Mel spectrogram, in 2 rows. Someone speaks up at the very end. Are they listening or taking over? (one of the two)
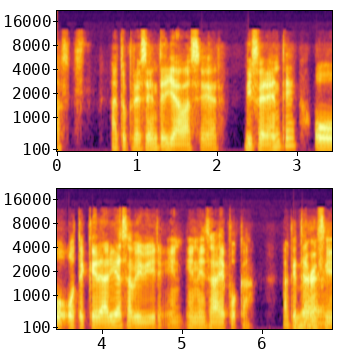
taking over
